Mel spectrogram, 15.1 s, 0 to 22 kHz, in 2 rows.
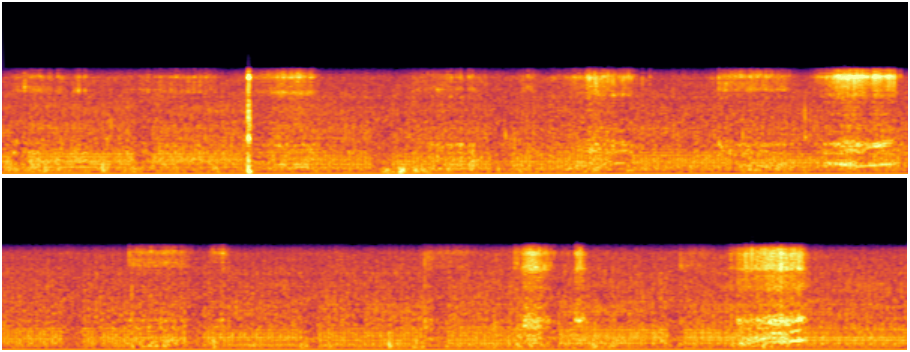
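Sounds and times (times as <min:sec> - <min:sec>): man snoring loudly: 0:04.6 - 0:07.5, 0:11.8 - 0:12.4, 0:13.6 - 0:14.3.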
